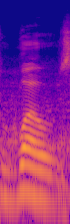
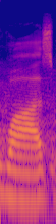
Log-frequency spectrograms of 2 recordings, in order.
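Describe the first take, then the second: First: The vowel sounds like the one in 'go'. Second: The vowel sounds like the one in 'hot'. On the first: This is the name's correct pronunciation. The speaker calls it right. "but it's Woes" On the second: This is how many people commonly say it. The speaker calls it wrong. "a lot of people say Woz"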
